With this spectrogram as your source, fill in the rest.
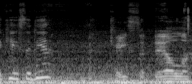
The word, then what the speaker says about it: quesadilla: I'm craving some tacos, yeah, and a, how do you say quesadilla?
